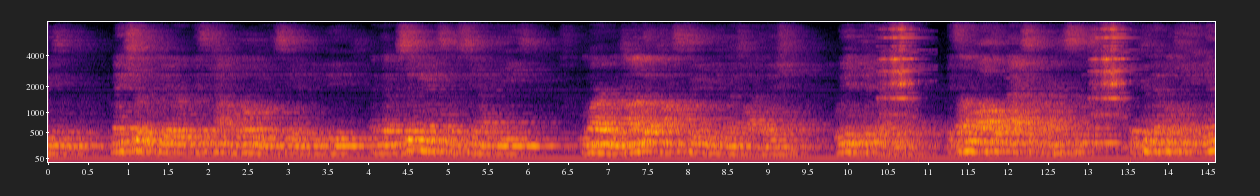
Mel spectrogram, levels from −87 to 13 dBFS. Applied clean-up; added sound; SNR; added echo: none; Cutlery, silverware; 5 dB; reverberation time 2.0 s.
